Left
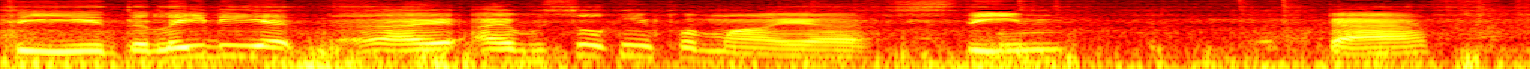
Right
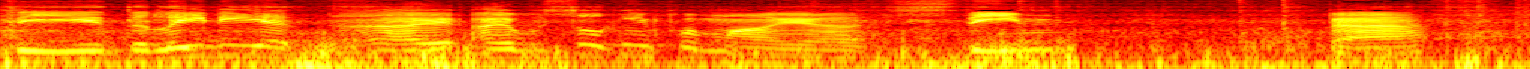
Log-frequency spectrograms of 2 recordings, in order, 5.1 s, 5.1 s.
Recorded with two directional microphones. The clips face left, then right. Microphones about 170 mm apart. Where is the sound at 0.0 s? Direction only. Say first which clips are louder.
Left 8 dB; 45° left (ahead or behind).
